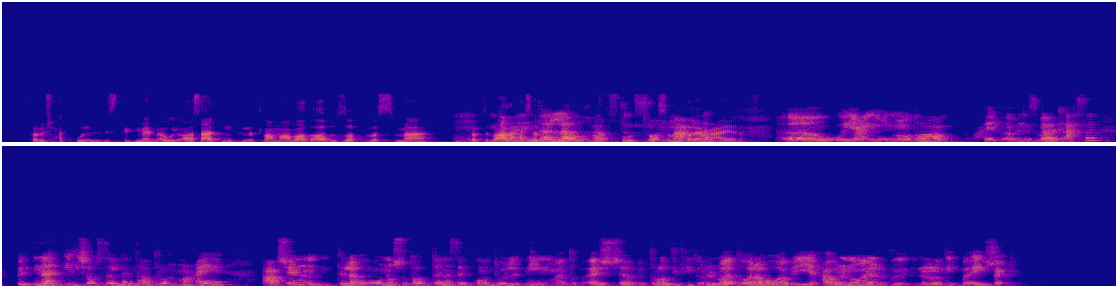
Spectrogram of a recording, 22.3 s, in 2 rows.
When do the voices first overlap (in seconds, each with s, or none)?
4.7 s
